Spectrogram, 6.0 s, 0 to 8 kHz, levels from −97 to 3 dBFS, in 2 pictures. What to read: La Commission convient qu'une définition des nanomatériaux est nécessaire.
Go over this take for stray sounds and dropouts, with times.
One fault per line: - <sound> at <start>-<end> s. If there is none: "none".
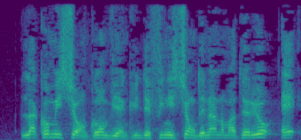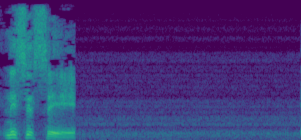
none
